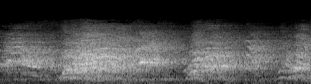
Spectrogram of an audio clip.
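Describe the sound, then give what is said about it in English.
A person howls loudly and raggedly during a cathartic acting exercise, the cry swelling and dipping in long waves across a few seconds, with other voices seeming to yell along in a rough group clamor, on a sunny August morning in a circle of about a dozen people. “That's … howling you're hearing, my rolling on the floor, and let's just leave the rest to the magic as if of your imagination.”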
